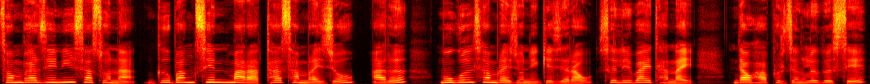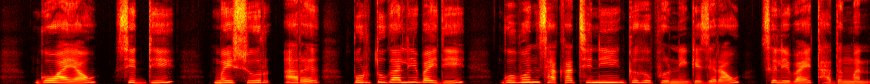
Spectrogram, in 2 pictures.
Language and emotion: Bodo, neutral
